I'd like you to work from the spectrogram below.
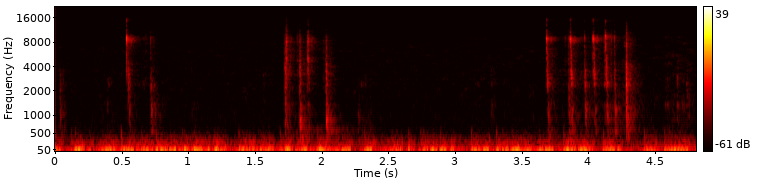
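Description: Typing on a computer keyboard while writing Unity code, with quick bursts of clacking keystrokes separated by short pauses, close and clear.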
